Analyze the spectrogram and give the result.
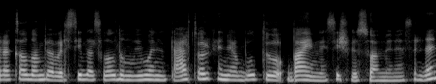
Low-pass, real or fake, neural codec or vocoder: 14.4 kHz; fake; codec, 44.1 kHz, 2.6 kbps, SNAC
